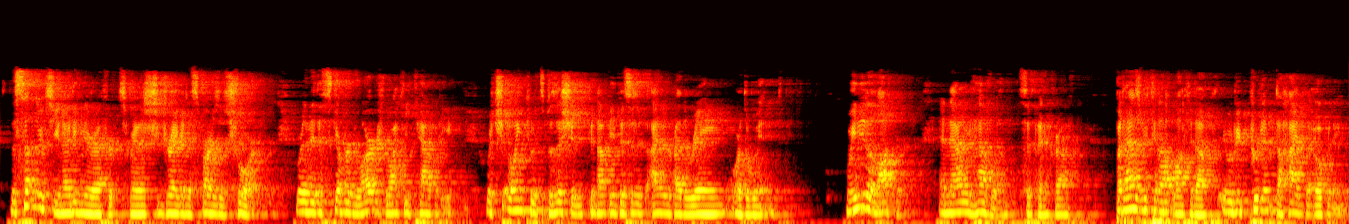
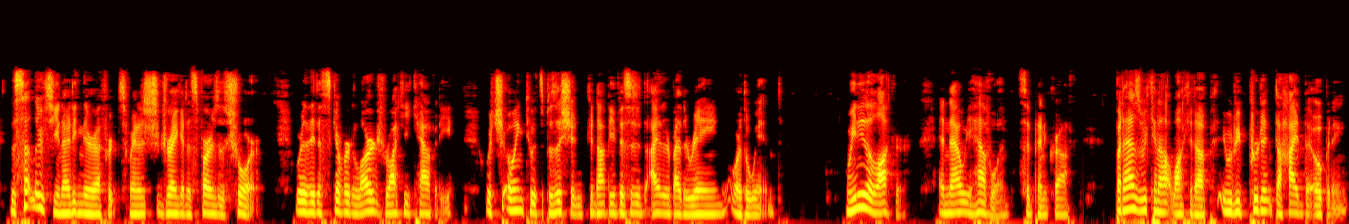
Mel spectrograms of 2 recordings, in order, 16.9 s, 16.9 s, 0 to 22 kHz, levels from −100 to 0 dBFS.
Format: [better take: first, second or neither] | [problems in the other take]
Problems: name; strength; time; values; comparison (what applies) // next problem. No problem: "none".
second | room echo; dies away in 1 s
